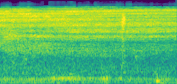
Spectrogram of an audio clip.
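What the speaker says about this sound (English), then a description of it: "we're going to just gently, I'm on the wrong side, gently vent that steam right onto my camera" Steam hissing as it's vented from a cooker during a Blackstone griddle chicken Parmesan cook, a steady airy rush filling the short moment with no voices.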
